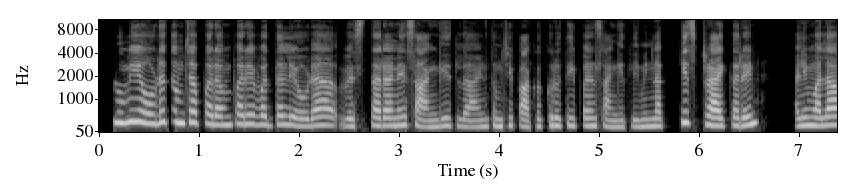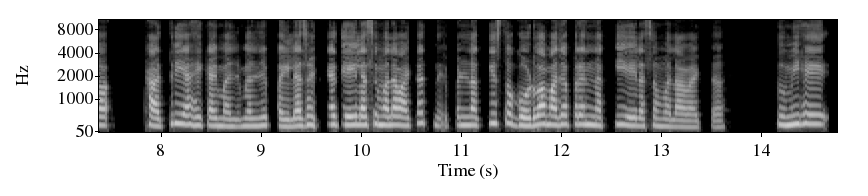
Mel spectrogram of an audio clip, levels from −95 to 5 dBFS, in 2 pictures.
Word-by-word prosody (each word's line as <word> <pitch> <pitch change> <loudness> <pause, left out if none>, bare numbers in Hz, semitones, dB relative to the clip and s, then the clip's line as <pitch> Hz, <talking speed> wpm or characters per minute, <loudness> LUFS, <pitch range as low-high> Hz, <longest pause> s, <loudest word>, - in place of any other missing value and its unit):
तुम्ही 320 +2 +5
एवढं 305 -1 +3
तुमच्या 315 0 +4
परंपरेबद्दल 255 -1 -1
एवढ्या 230 +1 0
विस्ताराने 225 +2 -1
सांगितलं 205 -1 -3
आणि 190 +1 -5
तुमची 210 0 -3
पाककृती 215 +3 -3
पण 220 0 -1
सांगितली. 190 -1 -6
मी 200 - -3
नक्कीच 215 +9 -1
ट्राय 230 -4 +5
करेन 230 +4 +2 0.4
आणि 220 +1 0
मला 235 +1 +4 0.4
खात्री 240 +5 +1
आहे, 250 -2 +1
काय 230 0 -1
माझ 210 -2 -1
माझी 200 - -7
म्हणजे 220 +2 -1
पहिल्या 210 +1 +2
झटक्यात 255 +1 -2
येईल 250 0 +4
असं 245 +2 +2
मला 250 0 +4
वाटत 240 +5 +1
नाही. 235 - -10
पण 240 - -2
नक्कीच 270 +5 -2
तो 290 - +3
गोडवा 240 +3 +5
माझ्यापर्यंत 260 0 +2
नक्की 230 +4 -4
येईल 230 -2 0
असं 220 +1 -6
मला 195 -2 -3
वाटतं. 185 0 -9 0.6
तुम्ही 250 +1 +3
ही 275 -1 0
235 Hz, 175 wpm, -23 LUFS, 215-255 Hz, 0.6 s, तुम्ही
